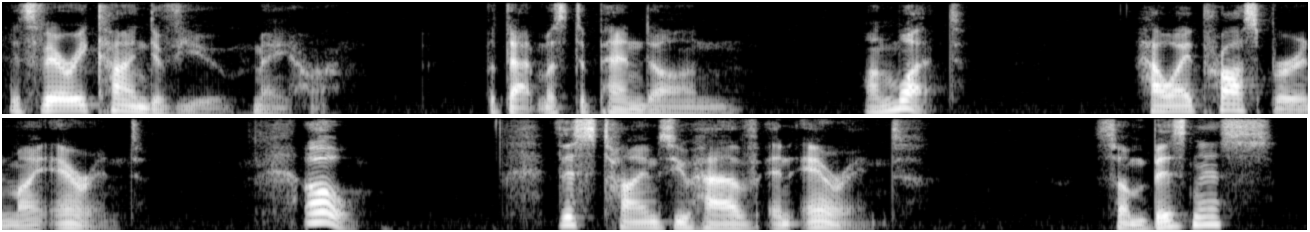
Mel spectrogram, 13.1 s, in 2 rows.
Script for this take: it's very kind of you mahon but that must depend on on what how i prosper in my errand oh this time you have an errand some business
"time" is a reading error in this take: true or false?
true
